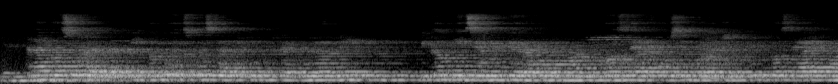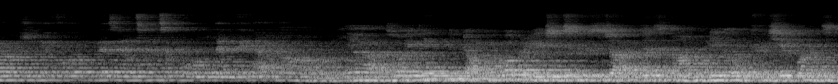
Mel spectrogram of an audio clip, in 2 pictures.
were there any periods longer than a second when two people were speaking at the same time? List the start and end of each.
none

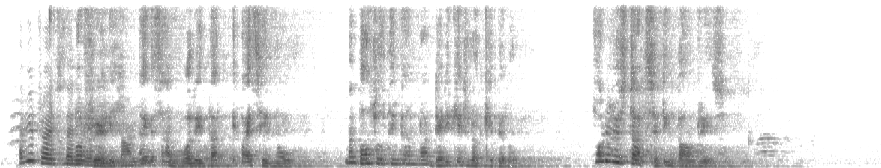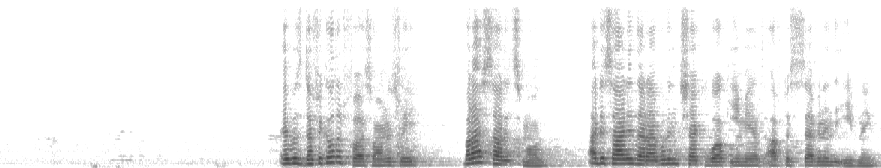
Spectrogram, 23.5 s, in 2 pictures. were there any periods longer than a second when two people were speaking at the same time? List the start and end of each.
0.9-2.1

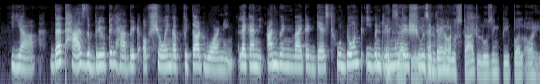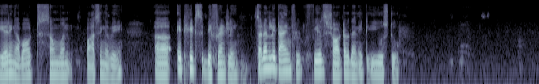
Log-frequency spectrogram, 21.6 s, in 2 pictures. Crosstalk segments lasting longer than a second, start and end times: 7.7-9.0

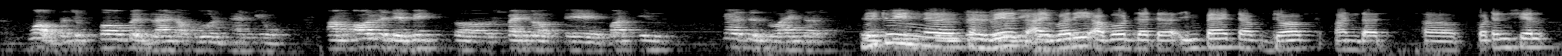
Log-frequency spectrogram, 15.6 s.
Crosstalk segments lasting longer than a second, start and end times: 8.6-10.8

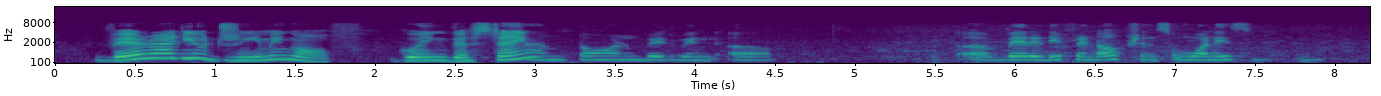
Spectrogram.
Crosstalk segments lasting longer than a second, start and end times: none

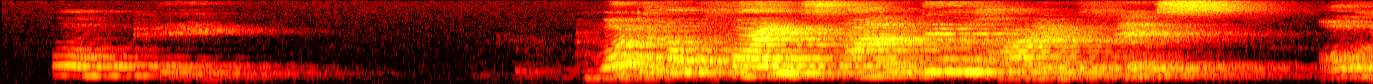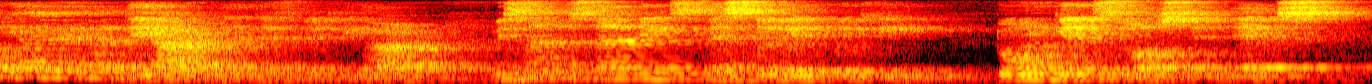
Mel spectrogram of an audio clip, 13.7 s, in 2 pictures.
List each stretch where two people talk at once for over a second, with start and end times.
none

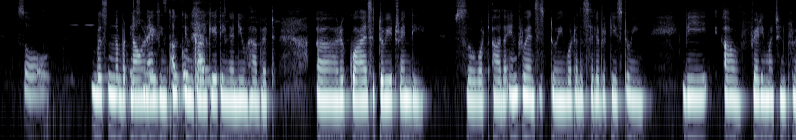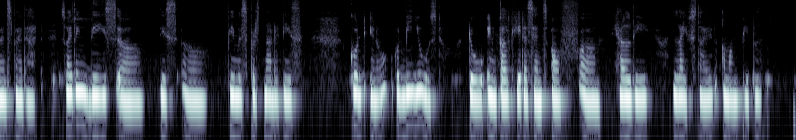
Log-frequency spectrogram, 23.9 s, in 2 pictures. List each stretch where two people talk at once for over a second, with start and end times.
1.9-3.2

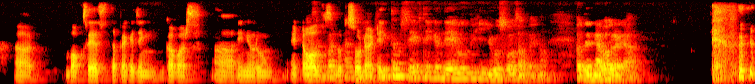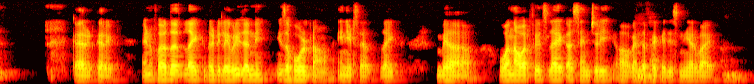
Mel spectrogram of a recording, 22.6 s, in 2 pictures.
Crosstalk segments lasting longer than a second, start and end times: 4.6-5.8

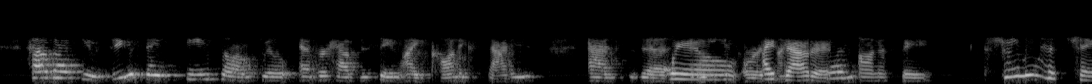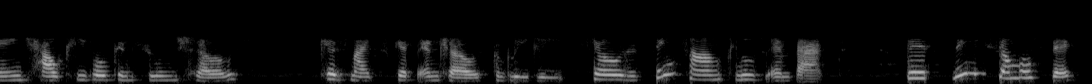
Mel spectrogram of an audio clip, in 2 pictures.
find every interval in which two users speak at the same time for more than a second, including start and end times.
6.7-8.3

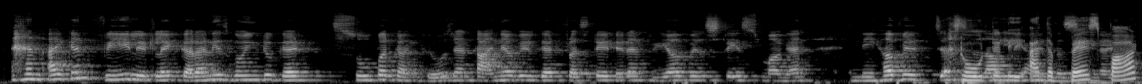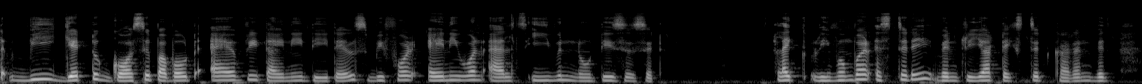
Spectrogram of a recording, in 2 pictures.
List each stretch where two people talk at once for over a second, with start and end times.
9.6-11.4

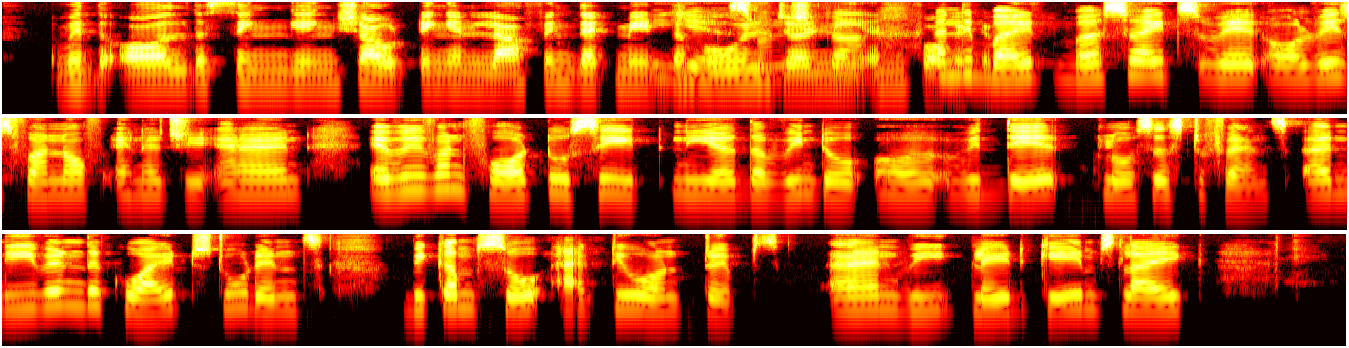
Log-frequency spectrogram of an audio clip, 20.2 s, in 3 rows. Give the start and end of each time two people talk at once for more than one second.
3.2-4.8

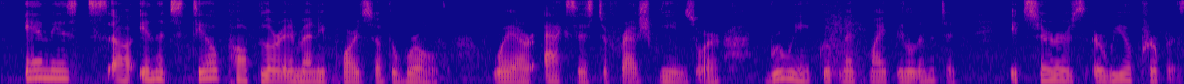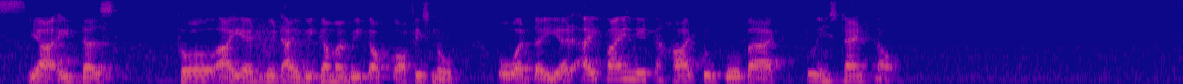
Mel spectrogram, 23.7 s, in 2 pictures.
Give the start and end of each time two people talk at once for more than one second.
none

